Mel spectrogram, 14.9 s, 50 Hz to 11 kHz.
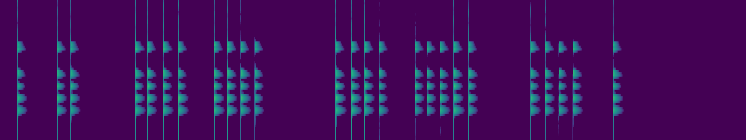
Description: Tap code, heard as taps on a metal pipe, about 4 knocks a second. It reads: BTUQ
